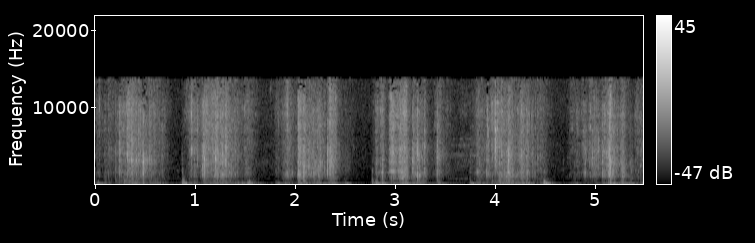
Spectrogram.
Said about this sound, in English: And you're pushing down, wanting to get it, like, you know, you want to bring the water out of the cabbage. Your hands gotta look a little bit, you know, you gotta work it, so.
